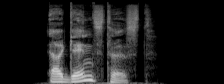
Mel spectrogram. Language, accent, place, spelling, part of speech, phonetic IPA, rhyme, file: German, Germany, Berlin, ergänztest, verb, [ɛɐ̯ˈɡɛnt͡stəst], -ɛnt͡stəst, De-ergänztest.ogg
- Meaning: inflection of ergänzen: 1. second-person singular preterite 2. second-person singular subjunctive II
